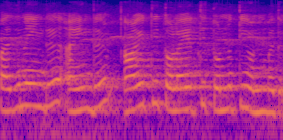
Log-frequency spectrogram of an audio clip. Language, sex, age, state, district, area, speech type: Tamil, female, 18-30, Tamil Nadu, Cuddalore, rural, spontaneous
